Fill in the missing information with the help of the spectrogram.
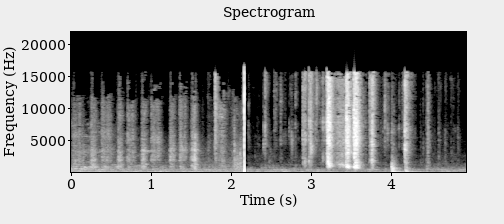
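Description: Printed paper sewing-pattern sheets rustling and being cut with scissors: short scratchy strokes, busiest and loudest near the end, with one sharp click about two seconds in.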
